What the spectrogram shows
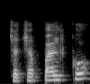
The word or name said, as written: chachapalko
